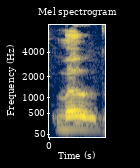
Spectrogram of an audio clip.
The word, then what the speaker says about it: Moog: It's Moog or no, or it's spelled like no, right? – Moog. Yes, Moog, right. Like rogue.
